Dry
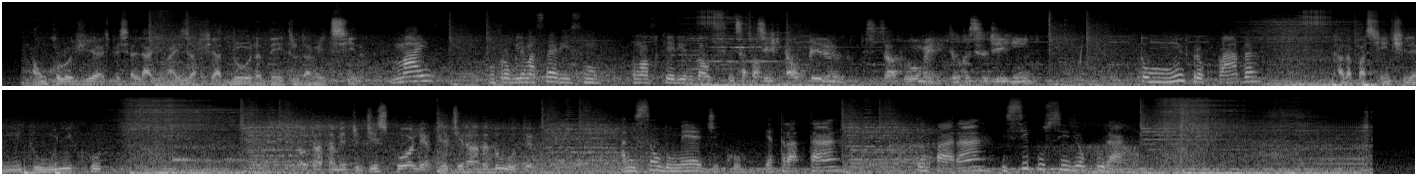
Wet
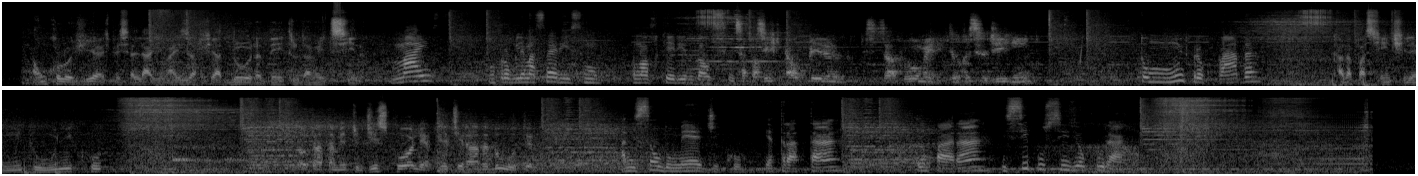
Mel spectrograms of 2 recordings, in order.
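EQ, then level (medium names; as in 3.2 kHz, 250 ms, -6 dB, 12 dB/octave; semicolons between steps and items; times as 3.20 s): high-pass 67 Hz; RIAA curve recording; -8.0 dB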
